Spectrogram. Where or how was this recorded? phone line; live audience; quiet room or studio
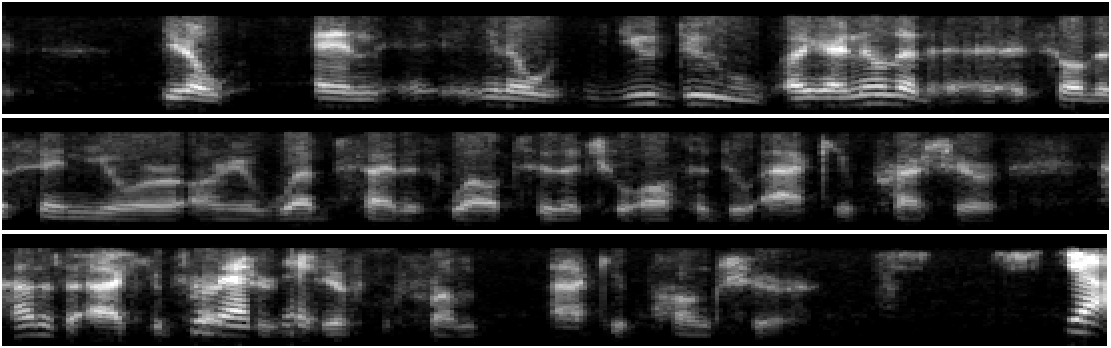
phone line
